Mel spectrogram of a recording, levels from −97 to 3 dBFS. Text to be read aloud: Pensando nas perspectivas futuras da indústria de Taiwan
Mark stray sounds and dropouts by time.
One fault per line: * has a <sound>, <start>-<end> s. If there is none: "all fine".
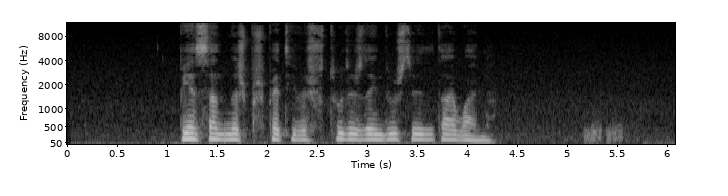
* has a laugh, 5.2-5.6 s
